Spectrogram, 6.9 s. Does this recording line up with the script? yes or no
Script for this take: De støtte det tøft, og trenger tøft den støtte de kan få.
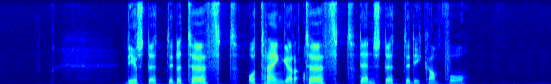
yes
